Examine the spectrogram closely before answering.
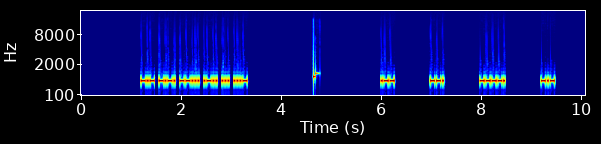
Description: Morse code, heard as a keyed tone, about 42 wpm, spaced as for 20 wpm, 700 Hz. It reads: KC7LSV WG9K
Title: USA Call Signs - 8x Character Spacing - 40wpm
